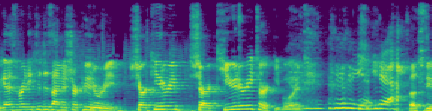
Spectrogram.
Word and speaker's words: charcuterie: Thanksgiving is all about the food, so we are gonna do our best to recreate this cool turkey charcuterie board. How do you say that word? Charcuterie.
